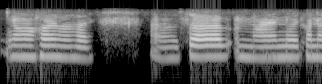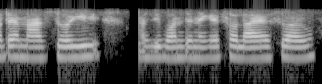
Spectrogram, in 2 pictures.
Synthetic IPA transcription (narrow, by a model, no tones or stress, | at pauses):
ɔɦɔjɦɔjɦɔjaɹusɔɹɔpmanujkʰɔnɔtɛnasdʱoɹi | zibɔntɛnɛkɔjsɔlajasʊ̃aɹu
